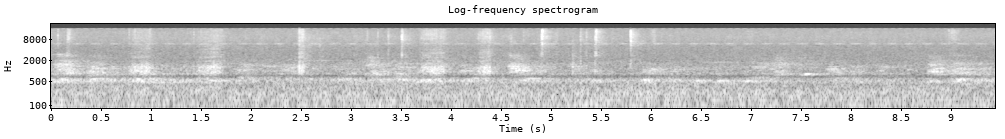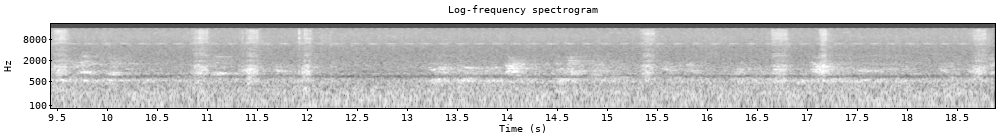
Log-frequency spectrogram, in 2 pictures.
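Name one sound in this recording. A paintbrush softly brushes across fabric.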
